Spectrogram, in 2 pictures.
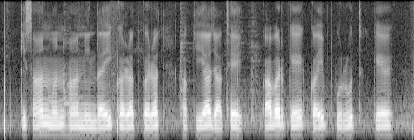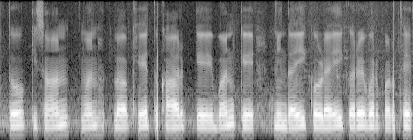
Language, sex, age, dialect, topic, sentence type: Chhattisgarhi, male, 18-24, Central, agriculture, statement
